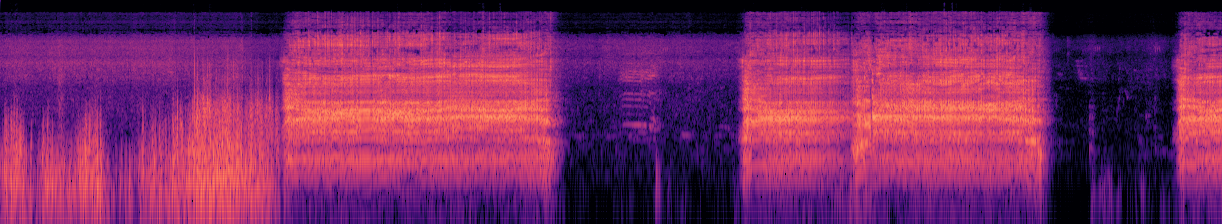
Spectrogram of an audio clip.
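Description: A buffalo gives long, loud, harmonic bellowing calls, each held for several seconds.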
